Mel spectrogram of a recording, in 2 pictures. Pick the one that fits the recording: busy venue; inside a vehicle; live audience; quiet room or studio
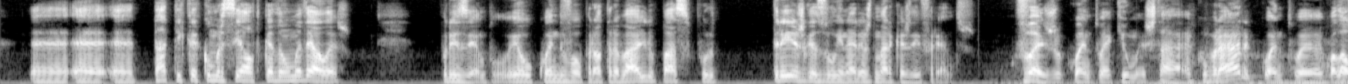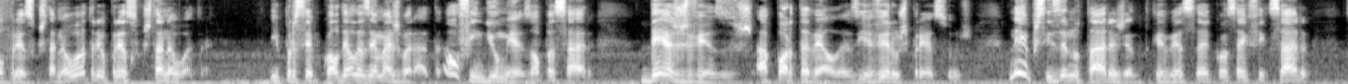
inside a vehicle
